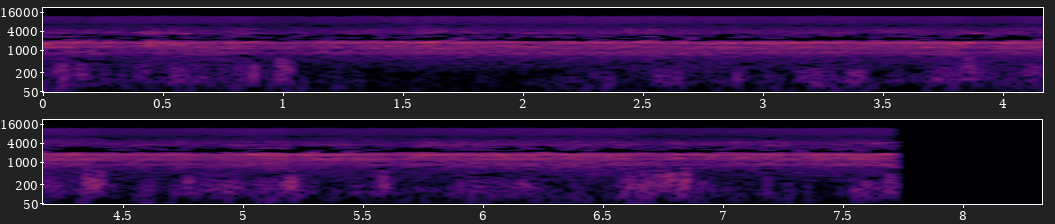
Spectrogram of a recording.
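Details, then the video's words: A migrating goose flock keeps up a constant chorus of overlapping honks, a few sharper calls standing out, before the sound cuts off abruptly near the end. "Migrating Geese"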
